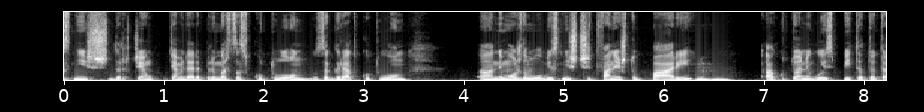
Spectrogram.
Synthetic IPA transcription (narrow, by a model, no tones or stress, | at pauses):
sniʃd̪ɐɾɛt͡ʃɛmkot̪ʲjamid̪ad̪ɛpɾimɛɾsɐskot̪lˠɔnzɐɡɾʲat̪kot̪lˠɔn | nɛmɔʒd̪ɐmuʊːbjɐsniʃt͡ʃɛt̪vanɛʃt̪opaɾi | akot̪ɔjnɛɡoispit̪ət̪ɔjt̪ɾ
